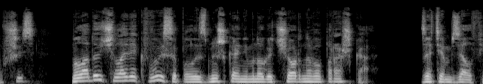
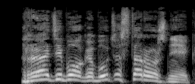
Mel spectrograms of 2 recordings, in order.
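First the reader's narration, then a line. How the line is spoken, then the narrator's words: Shouted. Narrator (Russian): крикнул кто-то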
